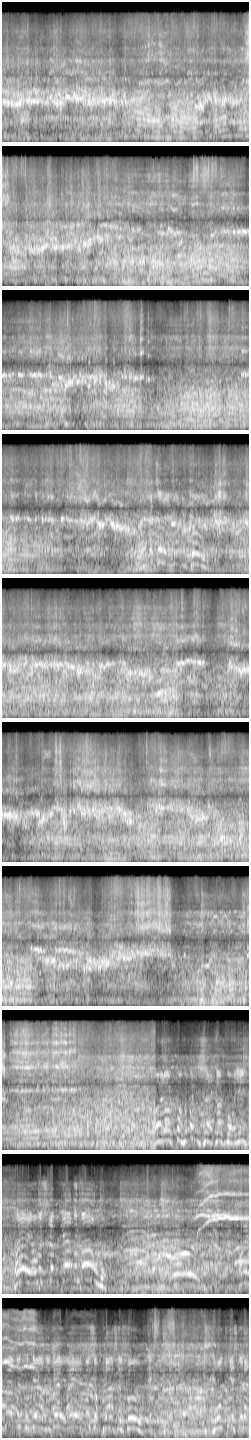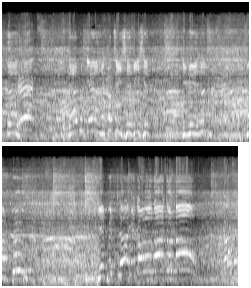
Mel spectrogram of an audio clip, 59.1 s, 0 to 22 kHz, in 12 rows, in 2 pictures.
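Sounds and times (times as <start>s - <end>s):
car engine revving hard: 0.0s - 41.0s
tyres skidding and squealing: 0.0s - 59.0s.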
